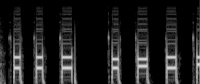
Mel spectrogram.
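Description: Touch-tone telephone keypad dialing a number: seven short beeps, each two tones sounded together, three quick ones, a brief pause, then four more.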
